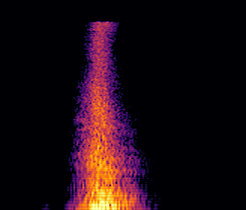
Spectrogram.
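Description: A single whoosh sound effect that swells and fades away within about a second.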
